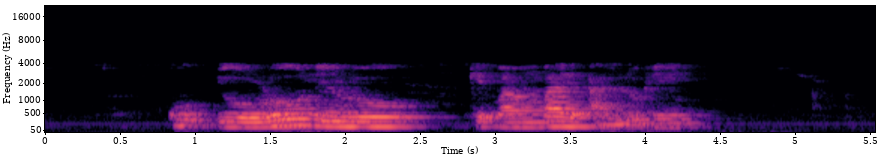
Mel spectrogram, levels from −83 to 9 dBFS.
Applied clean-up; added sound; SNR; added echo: none; none; none; reverberation time 0.6 s.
